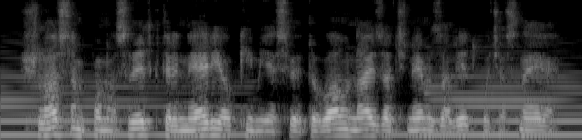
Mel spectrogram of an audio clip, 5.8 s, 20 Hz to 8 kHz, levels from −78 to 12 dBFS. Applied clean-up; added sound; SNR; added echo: none; Wind instrument, woodwind instrument; 11 dB; none.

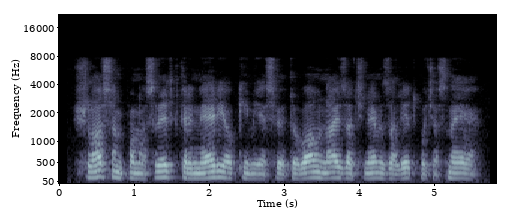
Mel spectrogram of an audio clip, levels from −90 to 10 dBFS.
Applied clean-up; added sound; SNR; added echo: none; none; none; none.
